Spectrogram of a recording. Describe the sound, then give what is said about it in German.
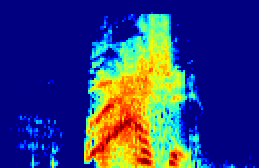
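A single loud sneeze bursts out after a short, faint intake of breath, lasting under a second before fading into silence. “Ich muss mal gerade eben mich muten, weil ich niesen muss.”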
